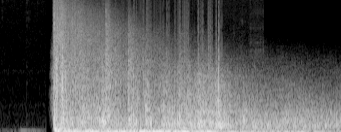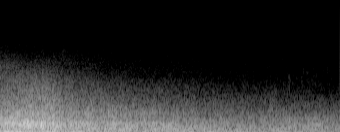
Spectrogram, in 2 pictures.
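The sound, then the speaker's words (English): A sudden, loud crack of thunder splits into crackling bursts, then settles into a deep rumble that slowly fades over several seconds. No voices. “That was when the first rumble of thunder drowned out all sound.”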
